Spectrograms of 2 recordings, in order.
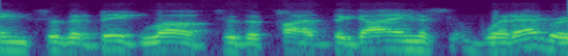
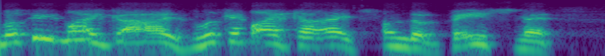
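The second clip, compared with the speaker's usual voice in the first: put-on high, tearful, proud voice; 8 semitones higher than usual. Imagining him looking down and weeping to his friends, acting out tearful words. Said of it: "He's crying to his friends".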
